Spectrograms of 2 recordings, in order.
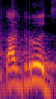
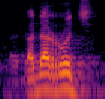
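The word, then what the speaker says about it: تدرّج: merak itu tadruj nah ini dibacanya Bukan tadruj tapi tadaruj artinya bertahap belajarnya tahapan ya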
